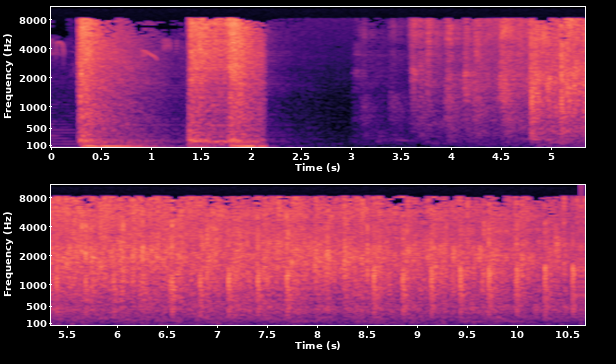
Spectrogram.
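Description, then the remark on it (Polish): Two short loud bursts of sound open, then after a brief lull an audience at a play staged by the Wyższa Szkoła Kultury Społecznej i Medialnej breaks into sustained applause, many hands clapping steadily at moderate volume until the end. “A te brawa to dla, brawa oczywiście dla wszystkich współtworzących Wyższą Szkołę Kultury Społecznej i Medialnej, bo jak każdy dołoży swoją cegiełkę, swoje umiejętności, rozwój swoich talentów, wówczas można rzeczywiście zrobić prawdziwe universitas,”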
